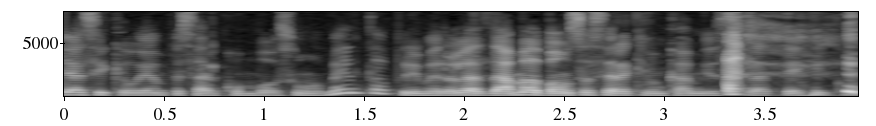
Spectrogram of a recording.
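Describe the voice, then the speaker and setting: Here a woman talks at a very fast pace. Her pitch is medium. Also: fairly even intonation. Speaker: podcast host. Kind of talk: podcast interview host.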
